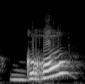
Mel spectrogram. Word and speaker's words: grand: الصفة الثالثة grand grande. في الماسكولين grand والفيمينين grande. بالنسبة لغران هي كبير، و grande هي كبيرة. دونك grand ما كنطقوش دي grand، ولكن في الفيمينين كنطقوها، كنقولو grande.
